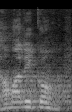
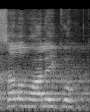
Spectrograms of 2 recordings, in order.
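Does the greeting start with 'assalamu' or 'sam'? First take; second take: sam; assalamu. First: The greeting starts with a clipped 'sam'. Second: The greeting starts with a full 'assalamu'. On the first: It wishes death on the listener. The speaker calls it wrong. "সাম মানে তো মৃত্যু" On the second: It wishes peace on the listener. The speaker calls it right. "শুদ্ধ করে বলতেন"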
